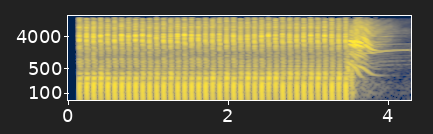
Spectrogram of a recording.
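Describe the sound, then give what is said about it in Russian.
Gunfire given as coming from a Colt .45 pistol, heard as a long string of rapid, loud, evenly spaced shots. A ringing tail with falling tones fades out after it. “Достал он свой кольт 45-го калибра и пристрелил Кощея в голову.”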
